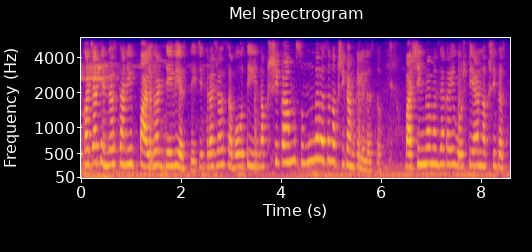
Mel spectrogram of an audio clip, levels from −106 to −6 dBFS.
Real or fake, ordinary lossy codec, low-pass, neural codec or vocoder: real; none; 5.4 kHz; none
